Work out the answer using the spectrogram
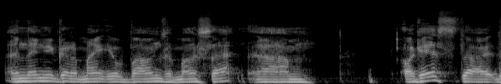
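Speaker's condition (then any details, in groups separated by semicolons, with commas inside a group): Motor neurone disease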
